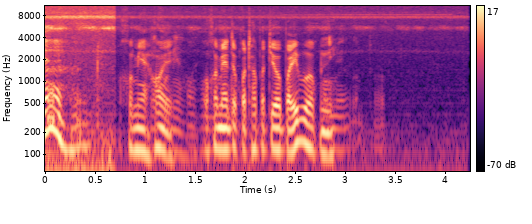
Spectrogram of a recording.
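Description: A man speaking, with a steady high-pitched chirring of crickets under the voice in the first moment that cuts off abruptly.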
